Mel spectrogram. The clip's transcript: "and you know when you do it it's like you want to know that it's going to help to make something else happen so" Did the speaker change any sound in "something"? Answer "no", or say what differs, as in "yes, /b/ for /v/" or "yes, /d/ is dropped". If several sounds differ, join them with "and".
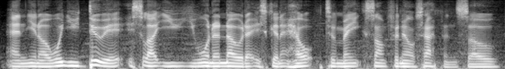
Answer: no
